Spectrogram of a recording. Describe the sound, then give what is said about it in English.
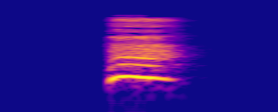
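A woman's sharp gasp: one quick, loud intake of breath lasting about half a second, heard alone with no talk. “She drew in her breath sharply, as one whose doubts are resolved.”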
